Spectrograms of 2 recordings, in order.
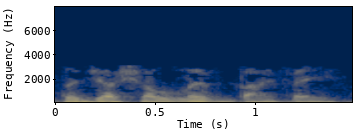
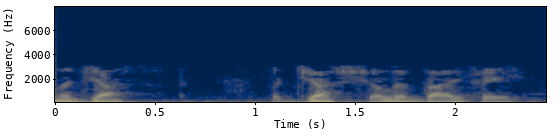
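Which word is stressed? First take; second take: live; just. First: The word live carries the stress. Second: The word just carries the stress. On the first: "put the emphasis on the life" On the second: "put the emphasis on the just"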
